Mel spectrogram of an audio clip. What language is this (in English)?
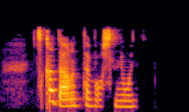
Kabyle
